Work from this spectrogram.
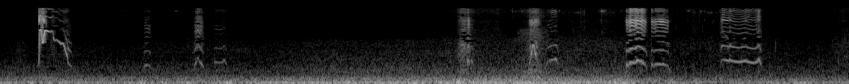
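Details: Labradoodle highly excited while digging a hole outdoors: steady scrabbling and rustling of the digging throughout, with short sharp clicks and several high, wavering whines and squeals near the end.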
